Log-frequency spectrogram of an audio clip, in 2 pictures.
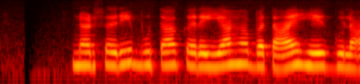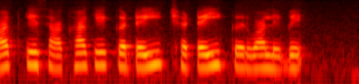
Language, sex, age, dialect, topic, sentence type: Chhattisgarhi, female, 18-24, Eastern, agriculture, statement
